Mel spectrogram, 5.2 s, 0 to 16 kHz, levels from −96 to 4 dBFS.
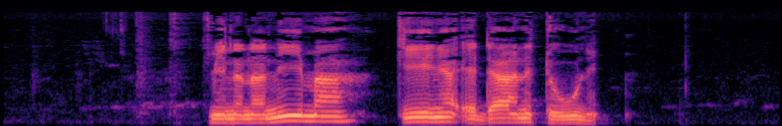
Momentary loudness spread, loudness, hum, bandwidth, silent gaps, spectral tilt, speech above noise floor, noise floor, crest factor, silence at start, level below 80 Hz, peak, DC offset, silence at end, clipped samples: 10 LU; -20 LUFS; none; 11.5 kHz; none; -5 dB/octave; 52 dB; -71 dBFS; 18 dB; 1.4 s; -60 dBFS; -4 dBFS; under 0.1%; 1.2 s; under 0.1%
